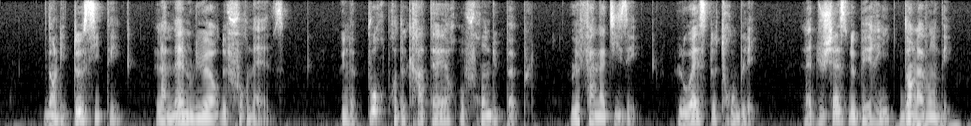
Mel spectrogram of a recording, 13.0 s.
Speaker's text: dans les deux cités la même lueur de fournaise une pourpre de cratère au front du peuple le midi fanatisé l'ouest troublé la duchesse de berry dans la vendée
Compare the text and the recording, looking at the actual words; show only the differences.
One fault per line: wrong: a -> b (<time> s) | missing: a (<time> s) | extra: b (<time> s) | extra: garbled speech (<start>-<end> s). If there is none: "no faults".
missing: midi (7.7 s)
